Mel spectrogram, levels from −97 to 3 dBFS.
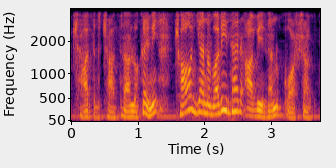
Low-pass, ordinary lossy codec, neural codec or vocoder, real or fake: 3.6 kHz; none; codec, 16 kHz, 8 kbps, FunCodec, trained on LibriTTS, 25 frames a second; fake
